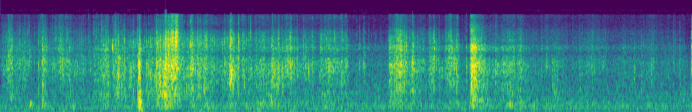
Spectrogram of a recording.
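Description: Broken concrete, tile and plastic sheeting being pulled by hand from an opened tomb niche: irregular crunching and crackling, loudest about two seconds in and again around five to six seconds.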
